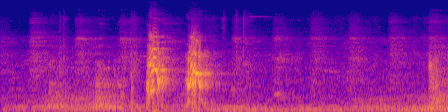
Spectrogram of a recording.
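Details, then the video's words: Dog letting out two short barks in quick succession midway, surrounded by low rumbling background noise and a faint later sound. "Dog bark"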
